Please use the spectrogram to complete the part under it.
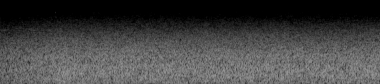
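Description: River water pours steadily over a weir near the remains of an old forge and corn mill at Oughtibridge, a loud, dense, unbroken rushing roar filling the whole clip with no voices.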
